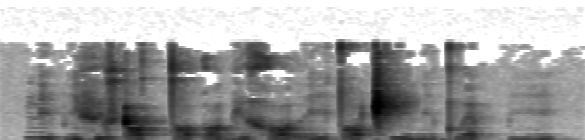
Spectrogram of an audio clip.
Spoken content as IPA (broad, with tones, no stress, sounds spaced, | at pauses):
n i˥˩ p i˩˧˩ fʲ u˧˥˧ z ʈ ɔ˥˧ tː ɔ˧˥˧ ɡ ɔ˥˧ bʲ ɨ˧˥˧ x ɔ˧˥˧ r i˧˥˧ t̪ ɔ˧˥˧ ǁʰ i˥˧ n̪ i˧˥ kʷʼ ɛ˧˥ pː i˧˥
